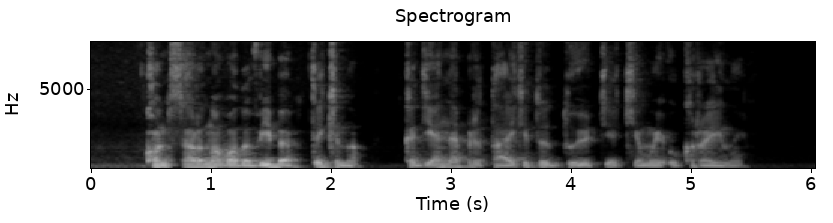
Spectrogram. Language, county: Lithuanian, Klaipėda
